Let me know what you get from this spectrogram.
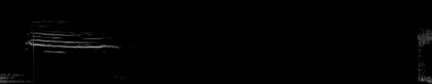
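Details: Cat around the birth of kittens, kept in a yard with stray cats; a single thin, high mew lasting about a second, slightly falling in pitch, followed by silence and a short rustle at the end.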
